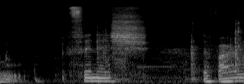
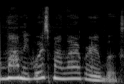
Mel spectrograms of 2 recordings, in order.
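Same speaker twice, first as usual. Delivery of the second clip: put-on very high, loud, cross, demanding little boy voice; 10 semitones higher, 8 dB louder than usual. Retelling how her son asks for his library books: imitating her son, annoyed. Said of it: "he gets so mad".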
